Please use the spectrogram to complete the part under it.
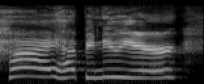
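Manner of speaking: high, slow, syrupy, overly sweet voice. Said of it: "I'm like".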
